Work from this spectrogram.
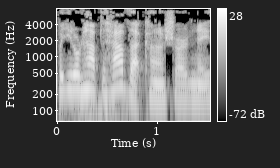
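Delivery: ordinary talk, nothing marked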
